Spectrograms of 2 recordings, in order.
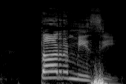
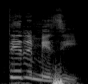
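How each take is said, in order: First: The first syllable has an 'a' vowel. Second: The first syllable has an 'i' vowel. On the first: This is how the town's own people commonly say it. "बिफतहि ता व कसरिल मीम" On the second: This is the long-known, widely established form. "ता के और मीम के कसरा के साथ"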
